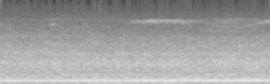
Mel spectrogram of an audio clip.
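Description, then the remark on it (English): A steady, droning truck engine idles continuously with a low hum and broad rumbling noise, holding an even, fairly loud level throughout with no voices. “If I were to hit S now, and basically switch views and then come back, the truck sound will go away.”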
